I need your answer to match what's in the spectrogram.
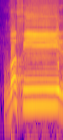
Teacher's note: वफ़ी ज़ालिका, वफ़ी या मद्दा वो या जो साकिन हो और इससे पहले ज़ेर हो, या मद्दा को 1 अलिफ के बराबर खींच कर पढ़ेंगे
